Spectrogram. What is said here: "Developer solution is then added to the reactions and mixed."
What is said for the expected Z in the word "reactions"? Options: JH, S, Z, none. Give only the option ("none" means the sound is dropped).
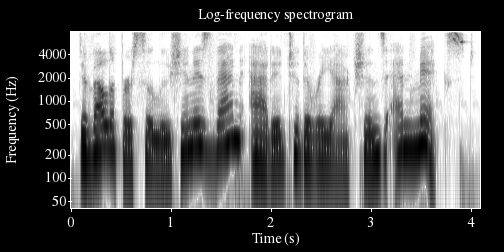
Z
